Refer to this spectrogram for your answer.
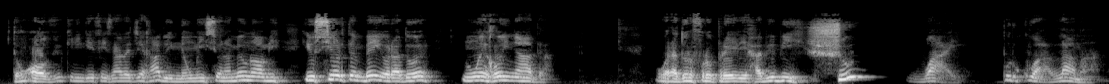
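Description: A religious teacher with a Brazilian Portuguese accent delivers a sermon, telling a story as his voice swings high and low. He slows down for emphasis, and his delivery has a mellow, breathy edge.

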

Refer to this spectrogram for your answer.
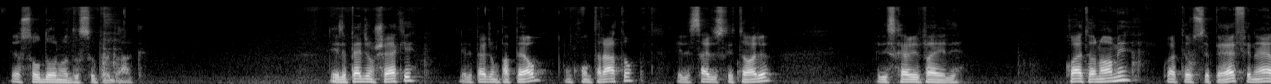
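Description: Man, religious teacher, lively storytelling sermon, husky and mellow tone, acts out the characters. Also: medium pitch. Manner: animated storyteller, voices characters in dialogue.

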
